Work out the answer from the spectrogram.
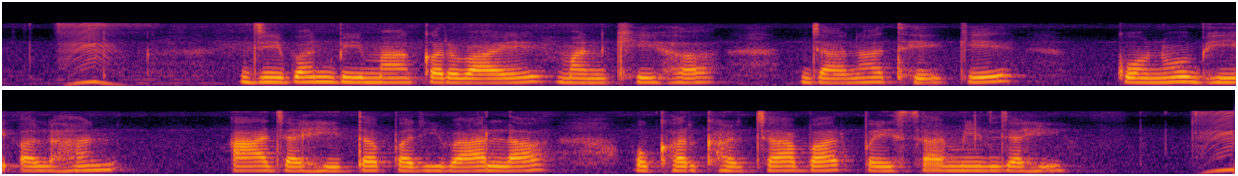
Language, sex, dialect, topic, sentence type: Chhattisgarhi, female, Eastern, banking, statement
